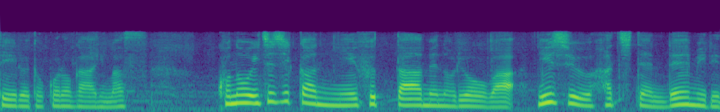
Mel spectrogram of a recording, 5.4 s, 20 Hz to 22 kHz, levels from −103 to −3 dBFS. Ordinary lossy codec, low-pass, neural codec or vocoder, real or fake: none; none; none; real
